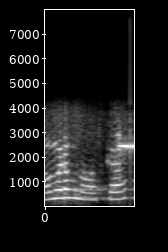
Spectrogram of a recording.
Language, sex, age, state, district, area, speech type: Odia, female, 18-30, Odisha, Sambalpur, rural, conversation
